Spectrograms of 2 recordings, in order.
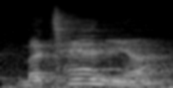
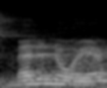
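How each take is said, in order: First: The word is said in a Southern-sounding way. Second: The word is said in the standard way. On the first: The speaker calls it wrong. "one Greek Orthodox priest pronounced it metania, which made me wonder if he was from like Alabama or Georgia" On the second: The speaker calls it right. "But it's metanoia"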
